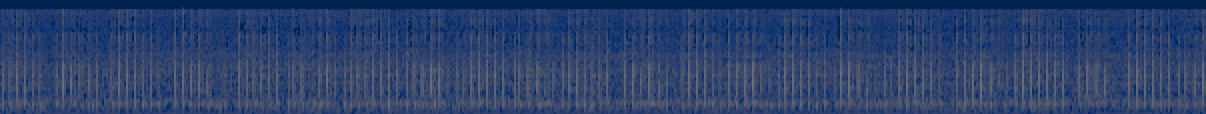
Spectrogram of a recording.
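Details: Napping cat called Miyuki purrs with a soft grainy rumble that swells and fades in short regular waves, roughly three per second, close up in a quiet setting.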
